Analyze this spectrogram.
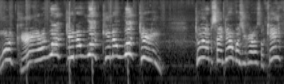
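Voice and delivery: soar up into a tiny high voice; high puppet voice. Acted. Puppet shows kids how to fly, very high voice.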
